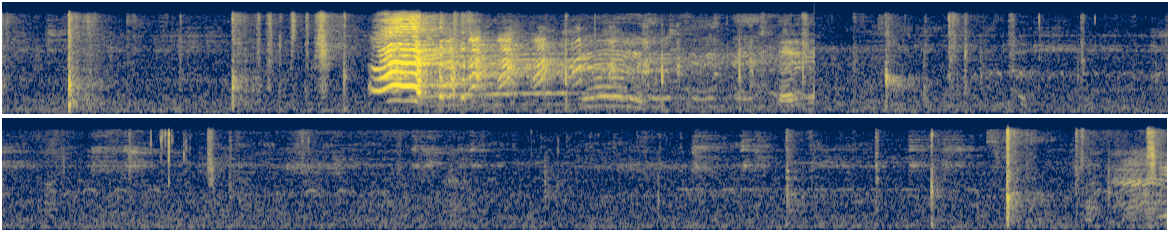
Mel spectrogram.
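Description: Tennis rackets strike a ball with sharp pops.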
